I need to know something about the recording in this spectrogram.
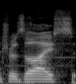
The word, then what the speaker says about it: Trezise: Ricardo Morganti and Brian Trezise, and that is indeed how his name is pronounced. He told us this afternoon. We've been getting it wrong for so long.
